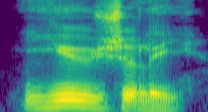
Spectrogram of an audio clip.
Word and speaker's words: usually: picture adventure future nature usually the first you in usually is pronounced like the word you the S is pronounced like in television usually tough the word tough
